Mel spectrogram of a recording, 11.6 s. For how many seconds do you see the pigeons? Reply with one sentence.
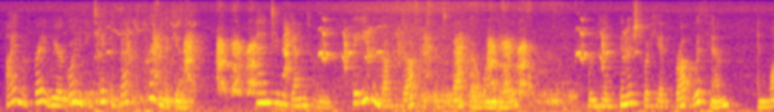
You can hear the pigeons for 5 seconds altogether.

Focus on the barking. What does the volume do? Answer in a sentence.
The volume of the barking stays about the same.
